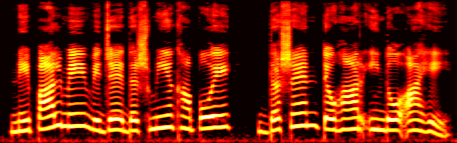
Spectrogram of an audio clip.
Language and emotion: Sindhi, neutral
